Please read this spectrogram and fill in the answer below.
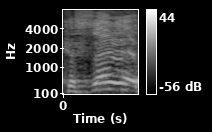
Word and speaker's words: Kaseya: Send me the pronunciation. Kaseya. Send me a little voice. Yeah, Kaseya.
